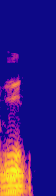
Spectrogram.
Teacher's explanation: kita membaca ro dalam harokat fathah, maka kita bacanya dalam keadaan tebal. Jadi dibacanya ro, bukan dibaca ra.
